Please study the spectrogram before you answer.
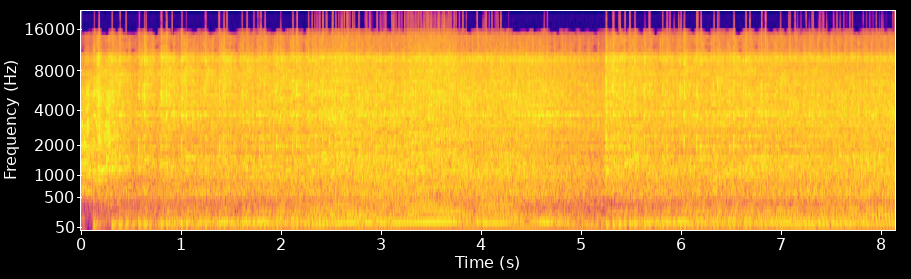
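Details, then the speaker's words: Turbocharged lawn mower, boosting about 5-6 psi through a carburetor that is not a blow-through type: loud, ragged engine sags midway then picks back up unevenly; super rich on startup, then the carb starves for fuel. "so you can hear the beast full but when it spools up the carburetor catches up with itself because on startup it's super rich and then the carb catches up with itself can't get enough fuel from the fuel tank and then starves itself"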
